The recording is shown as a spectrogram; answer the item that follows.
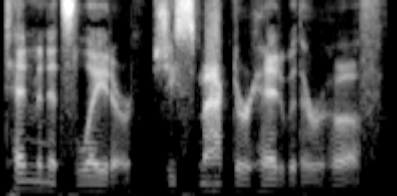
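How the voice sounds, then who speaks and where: A man's voice: fairly low pitch, moderate pace, sharp tone, dry recording. A man narrating a scripted story in a dramatic reading style. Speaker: narrator, fan fiction reader.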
